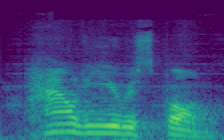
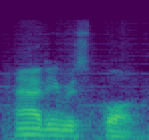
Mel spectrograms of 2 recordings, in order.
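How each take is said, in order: First: How do YOU respond, with YOU lifted higher; stress on you. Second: HOW do you respond, with HOW leading and the rest dropping; stress on how. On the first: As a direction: lean on the word you as a pointed question. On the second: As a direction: open with a weighted HOW, then fall away. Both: Shown as a demonstration. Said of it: "I fessed up. How do you respond?".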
